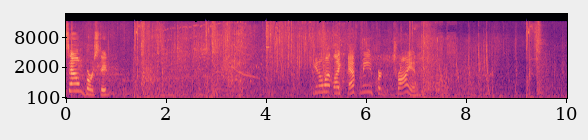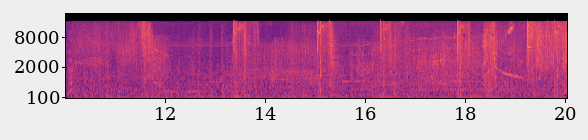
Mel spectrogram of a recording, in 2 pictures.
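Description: A bowstring twangs as arrows fly.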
